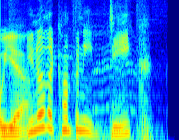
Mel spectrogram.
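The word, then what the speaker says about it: DiC: in cereals oh yeah you know the company deke it's about like d-i-c but it's pronounced d oh yes and they make children's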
